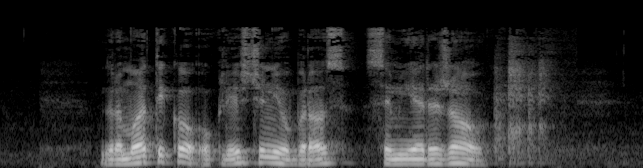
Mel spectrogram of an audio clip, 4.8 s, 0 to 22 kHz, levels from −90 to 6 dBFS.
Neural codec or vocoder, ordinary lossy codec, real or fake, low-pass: vocoder, 44.1 kHz, 128 mel bands every 512 samples, BigVGAN v2; MP3, 48 kbps; fake; 19.8 kHz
